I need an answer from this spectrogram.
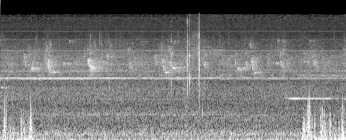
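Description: Chicago Transit Authority rapid-transit train on the elevated track: a steady low rumble with a thin, steady high tone over it. Near the end it grows louder, with a few knocks and a second, lower steady tone.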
